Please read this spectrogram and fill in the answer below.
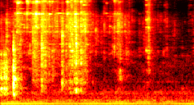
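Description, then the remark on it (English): The keys to Pushman Mansion jingle and clink as they are handed over, a quick metallic flurry for about a second, then a few softer rattles before fading. Fairly quiet, with no one talking. “I still say you're off your rockers for going in there, but here's the keys.”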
